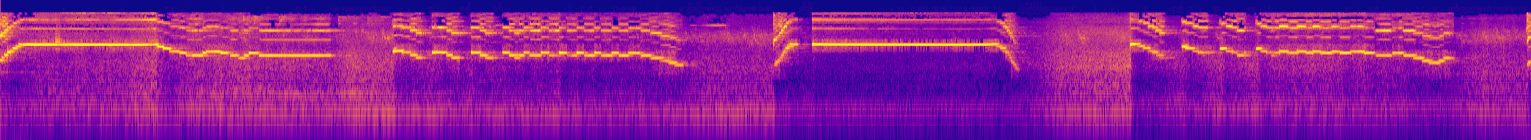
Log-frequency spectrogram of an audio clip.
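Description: A pan flute played as a knife sharpener's street call in Cuba: quick runs of high, breathy notes sweep up and down the scale in several separate phrases with short pauses between them.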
